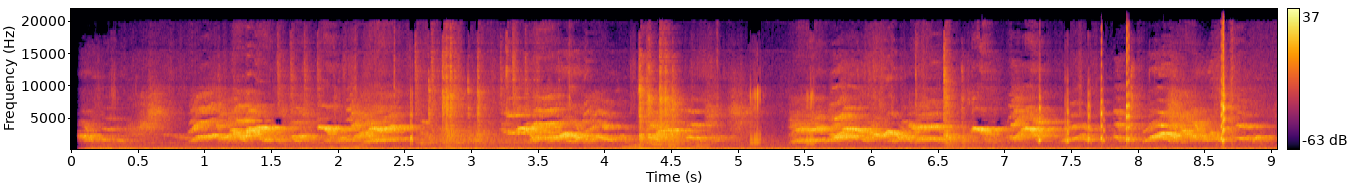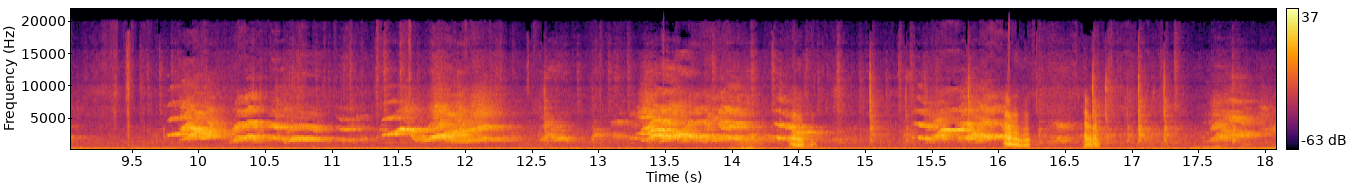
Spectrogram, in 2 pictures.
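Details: A pet sun conure at play gives harsh, grating squawks in bursts, with short pauses between.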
